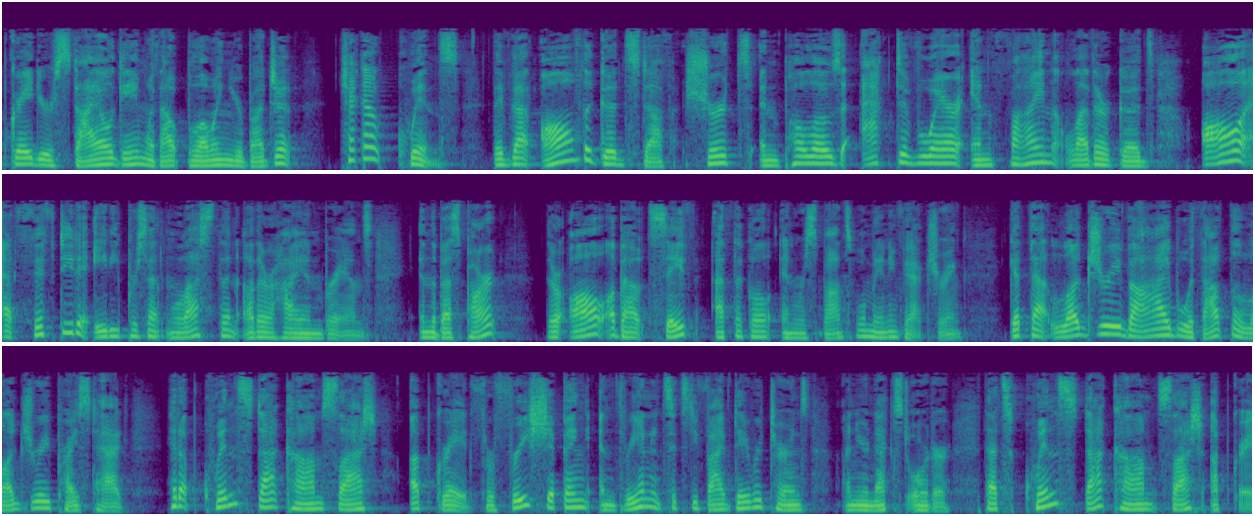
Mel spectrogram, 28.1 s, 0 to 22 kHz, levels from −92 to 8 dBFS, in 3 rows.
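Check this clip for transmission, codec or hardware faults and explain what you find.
No faults detected.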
